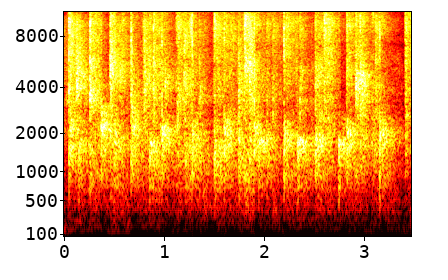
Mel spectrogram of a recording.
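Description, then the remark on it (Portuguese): A crowd applauding steadily, with many overlapping hand claps forming a dense, continuous patter at a fairly loud, even level throughout, and no voices standing out. “Ah, da Palma, sim, esquecemos das palmas.”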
